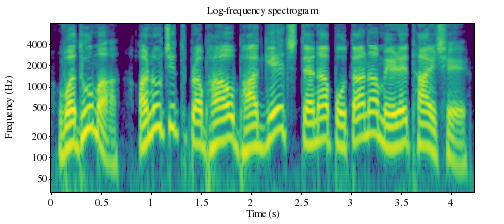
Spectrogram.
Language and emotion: Gujarati, neutral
